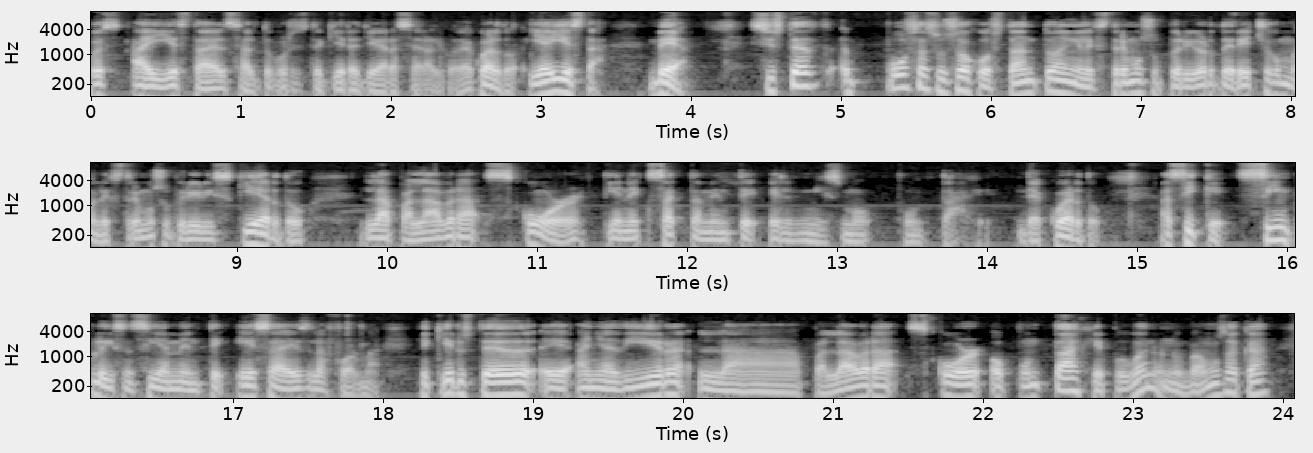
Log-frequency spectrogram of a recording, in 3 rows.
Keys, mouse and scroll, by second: 1.8 Down, 16.7 Escape, 20.5 click, 21.5 click, 23.1 shift+a, 24.0 click.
